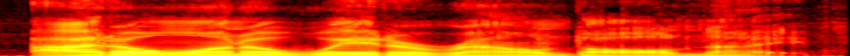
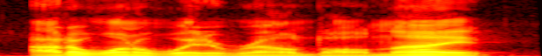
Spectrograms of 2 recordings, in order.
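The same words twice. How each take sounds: First: The sentence is spoken slowly. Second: The sentence is spoken fast. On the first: "let's say it slowly to begin with" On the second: "And now let's say it faster"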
